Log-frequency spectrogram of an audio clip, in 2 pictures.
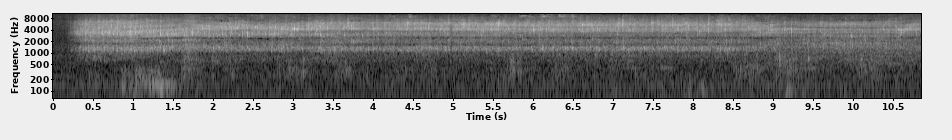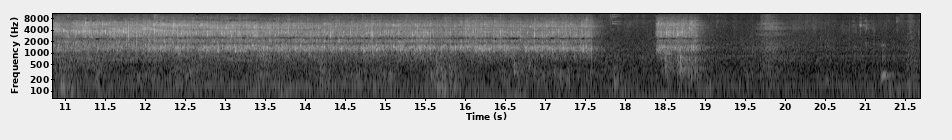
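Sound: flowing stream water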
